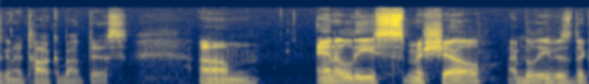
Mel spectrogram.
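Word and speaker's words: Anneliese Michel: Annalise Michel, I believe is the correct way to pronounce her name.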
